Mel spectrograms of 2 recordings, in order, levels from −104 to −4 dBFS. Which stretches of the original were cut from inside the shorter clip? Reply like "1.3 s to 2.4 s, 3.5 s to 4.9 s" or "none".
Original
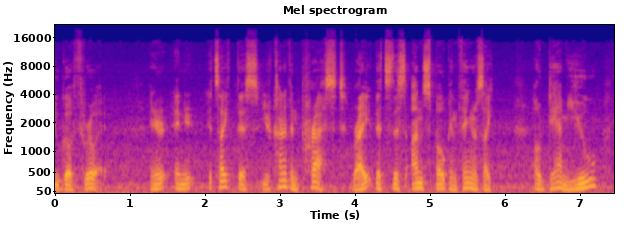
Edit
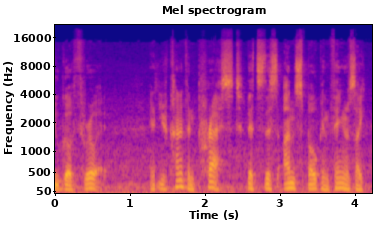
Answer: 1.3 s to 2.6 s, 3.9 s to 4.2 s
